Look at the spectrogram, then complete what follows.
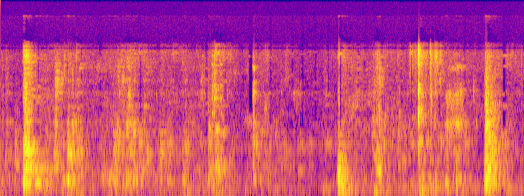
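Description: Eating sounds: wet chewing with a fork clicking and scraping against a plate, in irregular bursts with a few sharper clicks near the end.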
